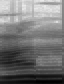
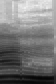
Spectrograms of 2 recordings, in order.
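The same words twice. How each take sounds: First: আন with a held nasal hum on the ন; with ghunna. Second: Said in the usual way. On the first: Shown as a demonstration. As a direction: hum the ন of আন through the nose. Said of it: "এটাকে বলা হয় গুন্না". (নাকে গুন্না করে আন) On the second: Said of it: "আমরা গুন্না করতে পারতাম".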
